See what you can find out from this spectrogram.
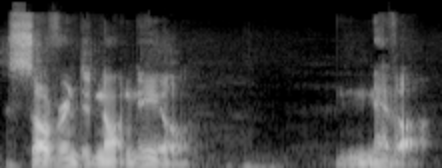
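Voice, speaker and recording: A man reading scripted dramatic fiction as narrator, in a measured, solemn and theatrical manner. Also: very deep voice, vocal fry, faint music behind.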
